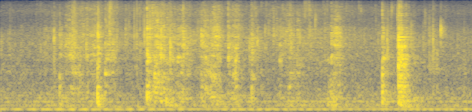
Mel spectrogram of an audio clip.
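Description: Panch phoron spice mix frying in hot oil with garlic in a pan for amra (hog plum) pickle, a close steady crackle with scattered louder pops and spoon-scraping stirs, no voices.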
